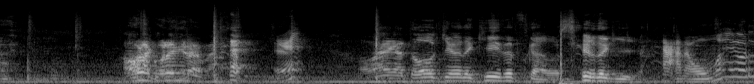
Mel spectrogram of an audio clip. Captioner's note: customer speaking in foreign language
